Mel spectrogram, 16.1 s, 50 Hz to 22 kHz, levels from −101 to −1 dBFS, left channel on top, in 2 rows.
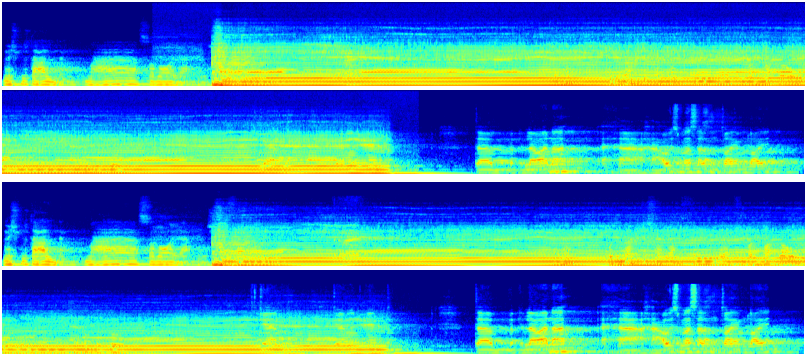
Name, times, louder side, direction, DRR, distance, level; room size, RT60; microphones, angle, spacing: voice 1, 0.0-2.8 5.5-5.7 6.0-9.3, right 2 dB, 60° right, 3 dB, 1.2 m, -34 dB
Musical instrument, 2.1-12.0, left 4 dB, 75° left, 0.7 m, -26 dB
voice 2, 3.3-3.7 10.5-12.0 12.8-13.7 14.0-15.7, right 2 dB, 40° right, 1 dB, 4.6 m, -35 dB
27.0 x 23.0 x 9.3 m, 1.4 s
head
